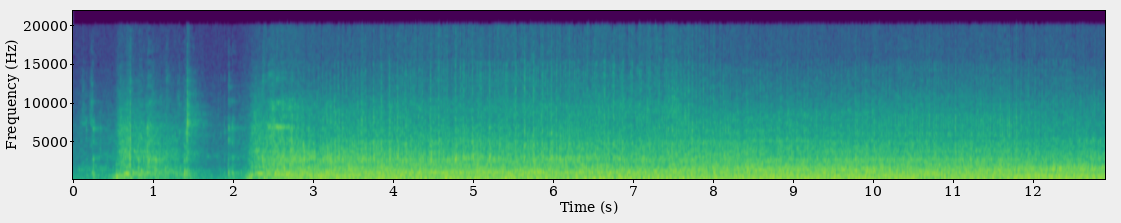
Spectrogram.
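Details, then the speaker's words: 1993 Toro Recycler II mower, Briggs engine, after fixing no-spark (bad ignition coils, damaged flywheel, parts swapped from another engine), started with ether: a couple of pulls, then it catches and runs steady and even with no misses; healthy. "Outside of my 1985 Mercury 20 horse outboard motor, this mower has been about as frustrating a job as I've done in a long time. I can't believe it's running."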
